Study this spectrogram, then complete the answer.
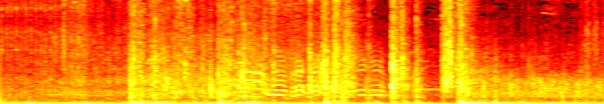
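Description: Video game weapon fire and explosions boom.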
